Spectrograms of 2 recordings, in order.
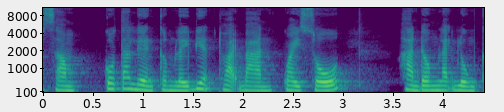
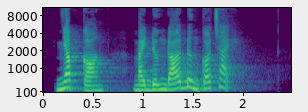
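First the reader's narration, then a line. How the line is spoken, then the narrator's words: Angry young woman yelling. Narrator (Vietnamese): Nhân viên nữ trẻ tuổi đặc biệt nóng này giận dữ hét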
